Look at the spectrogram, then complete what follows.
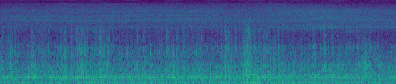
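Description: Steady road and engine noise inside a moving vehicle, with a low, even hum.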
